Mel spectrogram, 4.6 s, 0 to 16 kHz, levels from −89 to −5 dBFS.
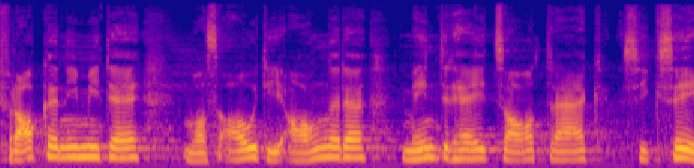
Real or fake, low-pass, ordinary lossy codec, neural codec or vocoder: fake; 14.4 kHz; MP3, 96 kbps; vocoder, 48 kHz, 128 mel bands, Vocos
